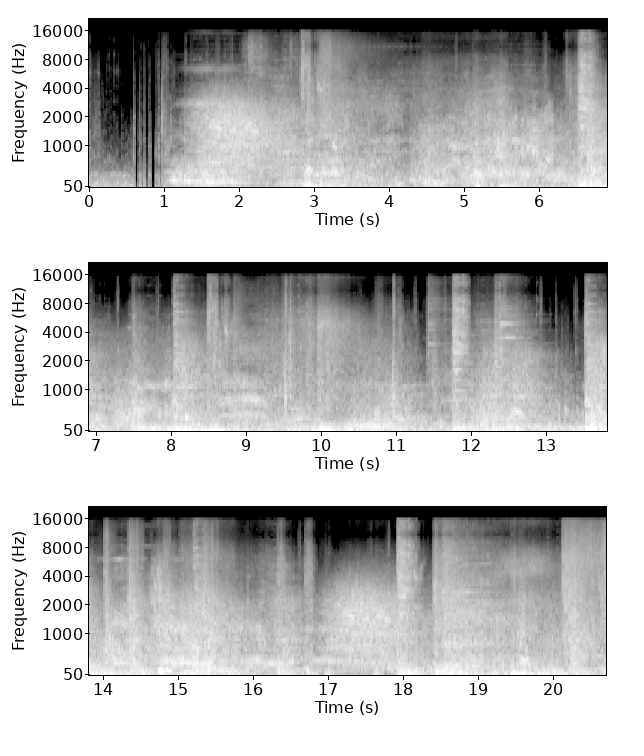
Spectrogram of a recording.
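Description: Spell effects whoosh, crackle and burst in quick succession during a fight.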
